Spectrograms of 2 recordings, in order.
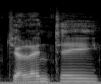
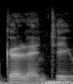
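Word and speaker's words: Gallente: of you you've got jalenti or girl NT whichever way you like to pronounce it caldari andamar now I'm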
